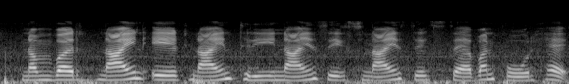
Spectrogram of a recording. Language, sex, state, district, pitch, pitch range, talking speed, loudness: Hindi, female, Madhya Pradesh, Katni, 200 Hz, 190-215 Hz, 125 wpm, -18 LUFS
